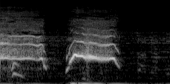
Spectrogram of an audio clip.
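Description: Two loud, high-pitched screams in quick succession, each lasting about half a second with a sliding pitch, close and shrill with a brief pause between them.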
